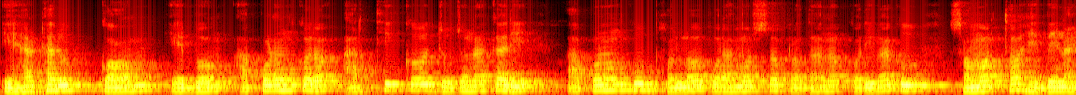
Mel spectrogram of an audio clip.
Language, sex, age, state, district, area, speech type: Odia, male, 18-30, Odisha, Khordha, rural, read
